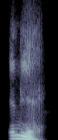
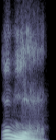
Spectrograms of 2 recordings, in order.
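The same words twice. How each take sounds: First: "Inye" said higher and shorter, as in-yih; a second try at "Inye", higher; tried pronunciation. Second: "Inye" sounded out as nasal in-yeh, falling; first try at "Inye"; careful pronunciation. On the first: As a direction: pitch "Inye" up, quick and clipped. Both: Shown as a demonstration. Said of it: "N pronounced".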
